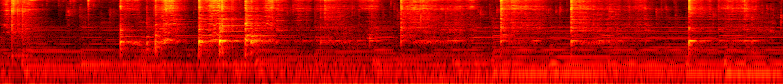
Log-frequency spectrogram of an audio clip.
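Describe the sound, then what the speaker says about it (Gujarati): Ghee heating in a kadhai over a high gas flame while adadiya pak is being made, giving a soft sizzle with repeated stirring scrapes and metal utensil clinks against the pan, close and moderately loud, with no voices. "કઢાઈ લઈ લીધી છે અને ગેસની ફ્લેમ ચાલુ કરી દીધી છે ફાસ્ટ ફ્લેમ રાખેલી છે આપણે બધું ઘી ઉમેરી દઈશું"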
